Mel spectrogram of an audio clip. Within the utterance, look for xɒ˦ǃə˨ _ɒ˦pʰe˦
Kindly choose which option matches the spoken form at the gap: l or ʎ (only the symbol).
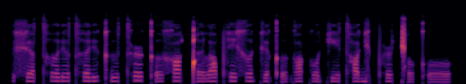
l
